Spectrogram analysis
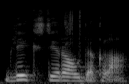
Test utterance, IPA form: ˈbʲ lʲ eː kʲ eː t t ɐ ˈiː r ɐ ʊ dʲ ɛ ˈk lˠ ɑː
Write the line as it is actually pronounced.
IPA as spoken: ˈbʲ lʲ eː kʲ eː s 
